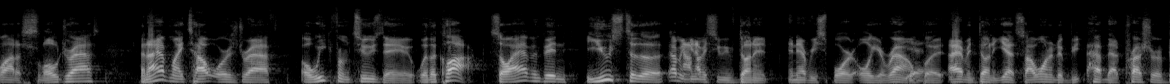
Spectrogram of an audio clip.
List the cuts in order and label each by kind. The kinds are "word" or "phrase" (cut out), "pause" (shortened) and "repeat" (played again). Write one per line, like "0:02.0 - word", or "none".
0:05.8 - pause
